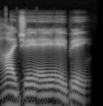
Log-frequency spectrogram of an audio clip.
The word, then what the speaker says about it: hijab: The majority of women who wear some form of special clothing, technically known as hijab, pronounced hijab, veiling or covering, opt for a headscarf down to the mid-forehead so that it covers all the hair.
